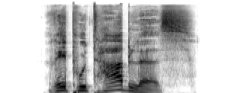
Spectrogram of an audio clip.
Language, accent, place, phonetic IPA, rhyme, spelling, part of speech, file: German, Germany, Berlin, [ˌʁepuˈtaːbləs], -aːbləs, reputables, adjective, De-reputables.ogg
- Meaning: strong/mixed nominative/accusative neuter singular of reputabel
